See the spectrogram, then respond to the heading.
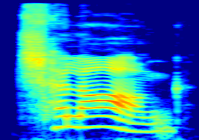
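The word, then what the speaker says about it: چھلانگ: Chalang. Again in this word, it's ch.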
